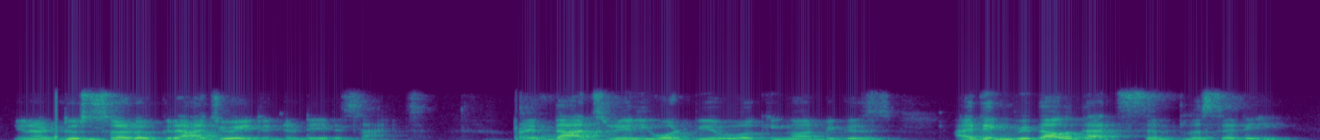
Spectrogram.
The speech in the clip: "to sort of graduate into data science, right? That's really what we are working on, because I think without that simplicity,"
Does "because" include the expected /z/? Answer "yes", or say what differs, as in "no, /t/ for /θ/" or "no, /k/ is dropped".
yes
